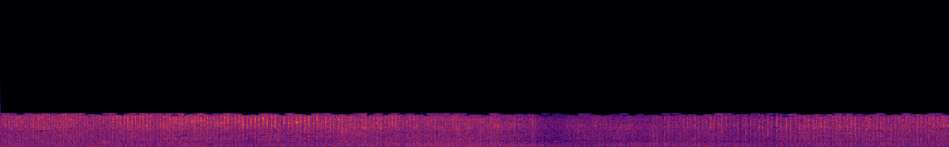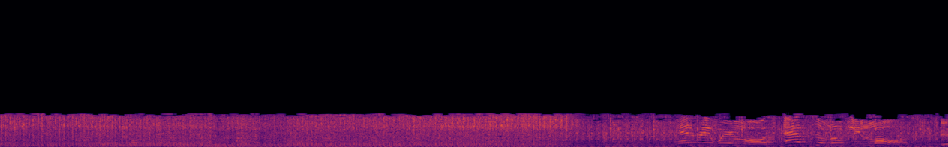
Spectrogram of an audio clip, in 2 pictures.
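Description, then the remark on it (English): A motorcycle engine idles steadily, a continuous low rumble that runs the whole time, with a voice briefly speaking over it near the end. “This motorcycle will go anywhere.”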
